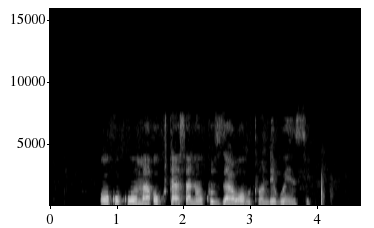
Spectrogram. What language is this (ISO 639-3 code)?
lug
